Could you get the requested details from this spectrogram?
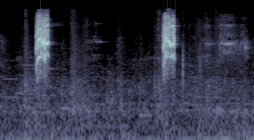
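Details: Pet pineapple conure, a green-cheeked conure, gives two short harsh broadband squawks about two seconds apart, with quiet room hum between them.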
